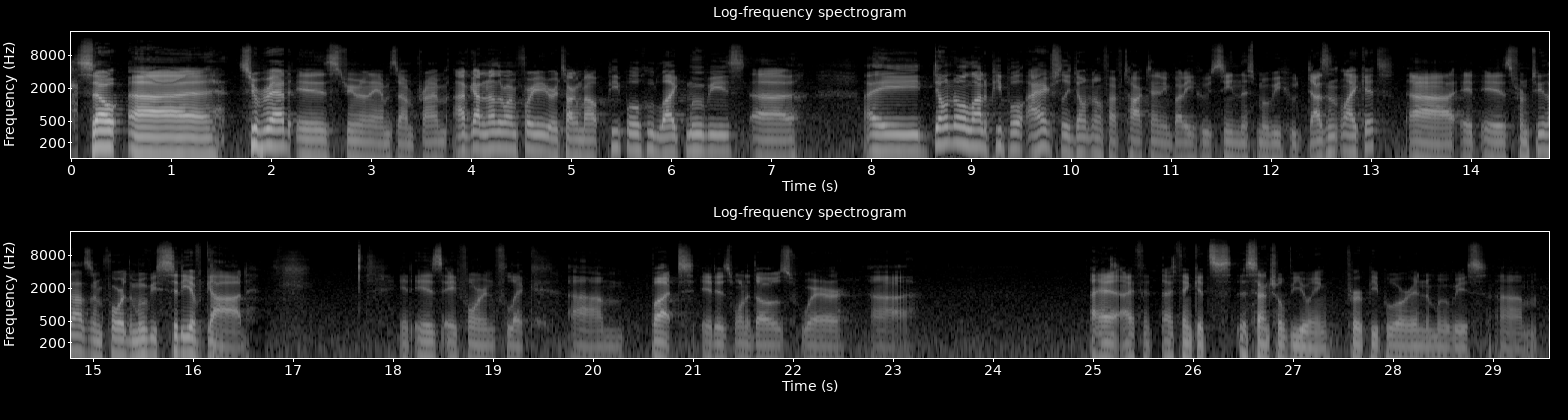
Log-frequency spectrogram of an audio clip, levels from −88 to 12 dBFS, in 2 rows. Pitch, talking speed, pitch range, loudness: 110 Hz, 170 wpm, 95-135 Hz, -32 LUFS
